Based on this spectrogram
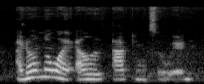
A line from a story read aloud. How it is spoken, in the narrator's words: said my mom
